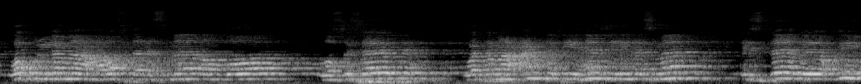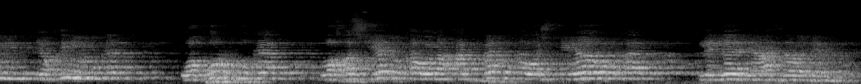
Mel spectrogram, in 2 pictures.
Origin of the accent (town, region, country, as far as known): Egypt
